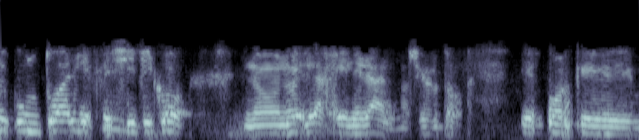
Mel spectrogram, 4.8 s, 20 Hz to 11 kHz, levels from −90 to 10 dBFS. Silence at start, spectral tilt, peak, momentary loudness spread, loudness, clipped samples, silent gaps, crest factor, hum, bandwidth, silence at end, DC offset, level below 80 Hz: 0 s; -11 dB/octave; -4 dBFS; 10 LU; -19 LUFS; under 0.1%; none; 14 dB; none; 4.7 kHz; 0 s; under 0.1%; -56 dBFS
